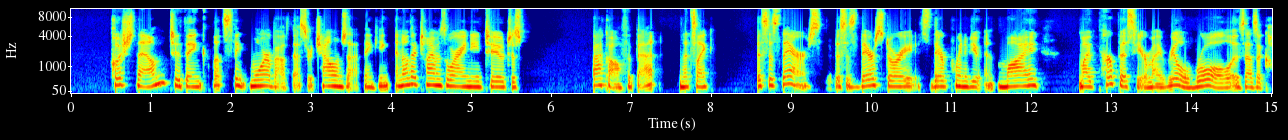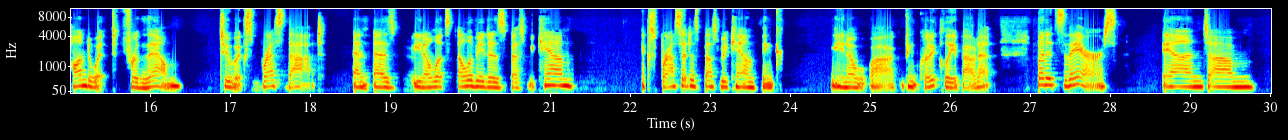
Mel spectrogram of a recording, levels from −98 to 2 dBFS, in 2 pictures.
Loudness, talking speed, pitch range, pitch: -17 LUFS, 175 wpm, 165-205 Hz, 180 Hz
